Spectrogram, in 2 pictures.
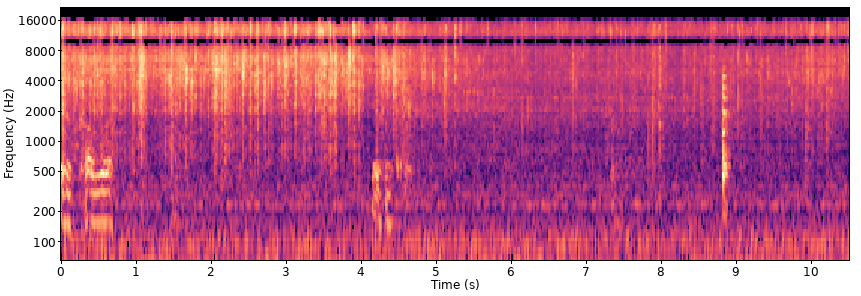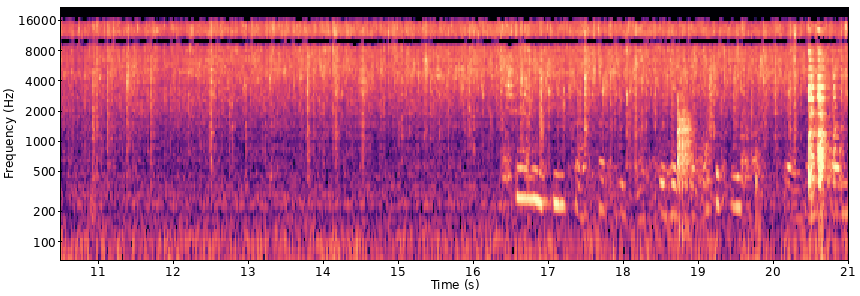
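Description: Bread sizzles in a hot frying pan.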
